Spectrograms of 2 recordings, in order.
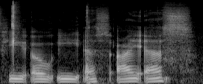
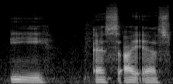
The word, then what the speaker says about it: poiesis: Poesis. I believe that's how you say it. Poesis. Poiesis, pardon me.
